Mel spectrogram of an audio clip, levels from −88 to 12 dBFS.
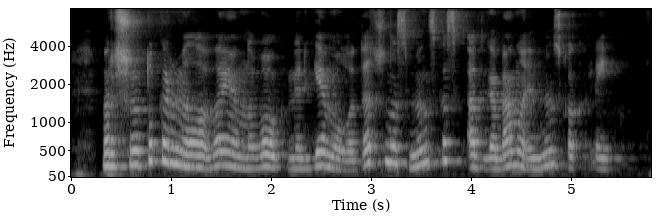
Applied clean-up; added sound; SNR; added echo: none; none; none; reverberation time 0.5 s.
